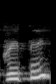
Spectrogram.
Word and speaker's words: Priti: you would call it it's actually in india you would say preeti but then in the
